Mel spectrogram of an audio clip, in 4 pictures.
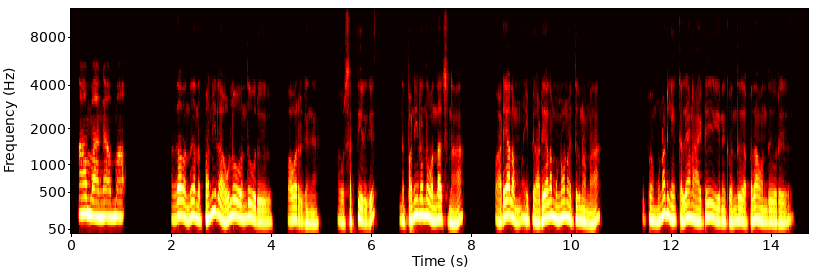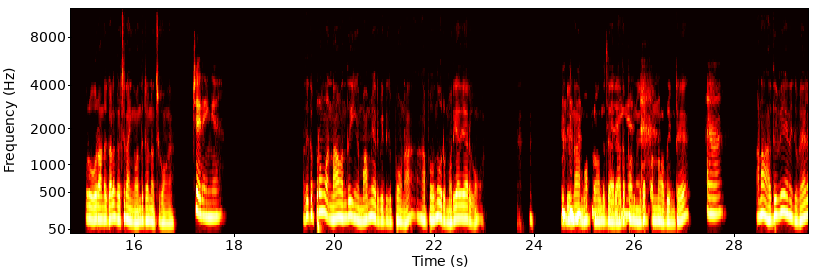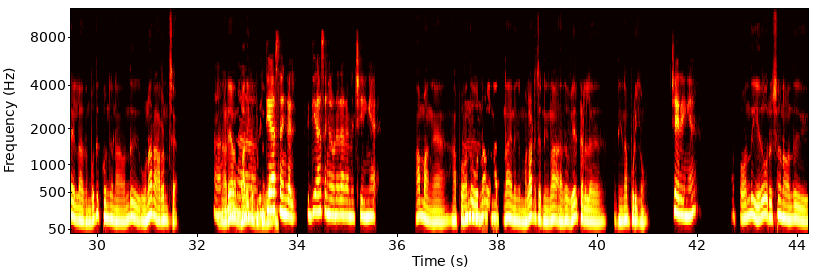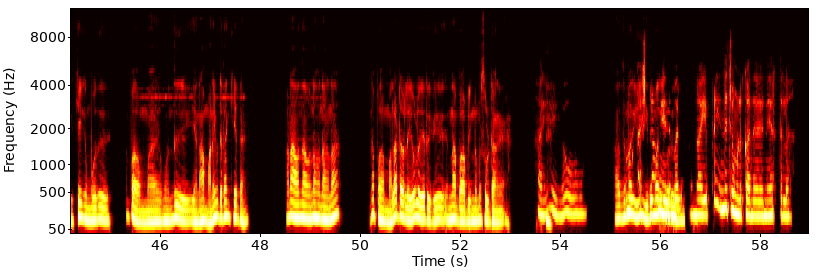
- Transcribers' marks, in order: chuckle; laughing while speaking: "சரிங்க"; horn; chuckle
- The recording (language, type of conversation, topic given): Tamil, podcast, பணியில் தோல்வி ஏற்பட்டால் உங்கள் அடையாளம் பாதிக்கப்படுமா?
